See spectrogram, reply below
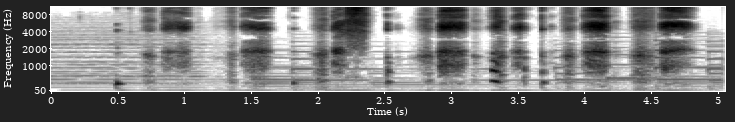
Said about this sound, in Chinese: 我倒吸了一口凉气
